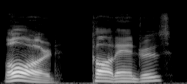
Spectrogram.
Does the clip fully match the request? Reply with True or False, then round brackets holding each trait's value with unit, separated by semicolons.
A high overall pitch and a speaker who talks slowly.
False (140 Hz; 95 wpm)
